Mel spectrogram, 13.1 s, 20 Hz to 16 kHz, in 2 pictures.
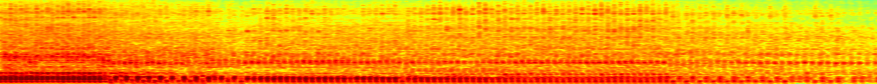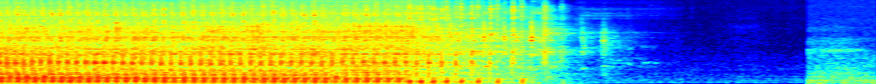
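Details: Mid-1980s Troy-Bilt Junior tiller, 3 hp Tecumseh HS35 engine (H35-45593R), after carburetor cleaning; pilot needle tuned, idle lowered to about 1,000 RPM. Low, steady putter about two and a half beats a second, then dies away at shutdown; normal clean idle.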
